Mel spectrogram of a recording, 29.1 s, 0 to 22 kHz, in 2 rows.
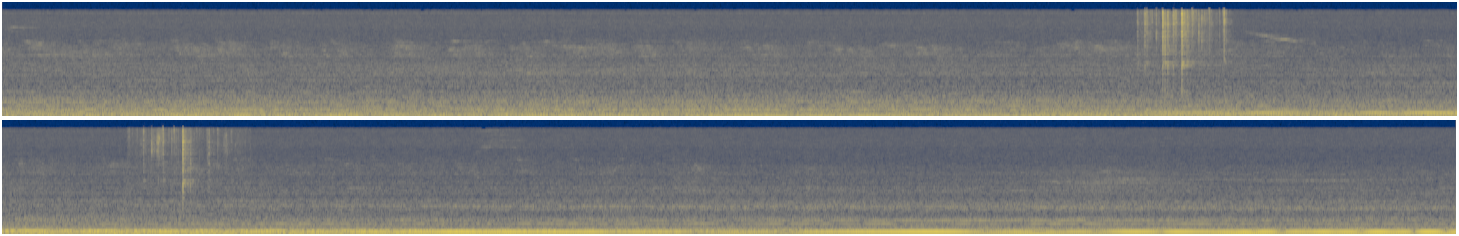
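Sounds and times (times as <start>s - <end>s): low rumbling drone: 11.3s - 29.0s.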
